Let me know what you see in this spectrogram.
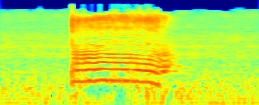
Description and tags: bathroom fart
aliens, beat, car, fart, nascar, noise, weird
